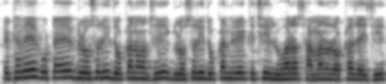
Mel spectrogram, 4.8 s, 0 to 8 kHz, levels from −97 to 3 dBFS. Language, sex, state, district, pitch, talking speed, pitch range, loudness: Odia, male, Odisha, Malkangiri, 200 Hz, 150 wpm, 185-210 Hz, -14 LUFS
